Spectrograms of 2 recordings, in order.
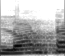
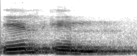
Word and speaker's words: ln: এই যে লন, এই লনটা হলো ই ভিত্তিক লগারিদম। এটা লন বলাটা ভুল, বলতে হবে ln, এটাকে উচ্চারণ করতে হয় ln, কিন্তু আমরা সবাই এটাকে লন বলি, আসলে আদৌ লন বলা ঠিক না।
